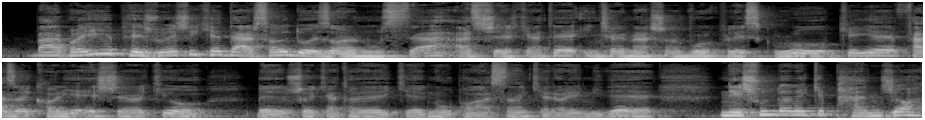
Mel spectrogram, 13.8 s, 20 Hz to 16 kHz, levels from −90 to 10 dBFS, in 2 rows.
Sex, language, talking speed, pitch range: male, Persian, 115 wpm, 110-160 Hz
